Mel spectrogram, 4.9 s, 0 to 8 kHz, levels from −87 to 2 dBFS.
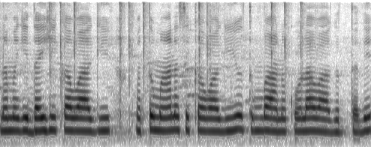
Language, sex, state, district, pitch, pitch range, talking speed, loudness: Kannada, female, Karnataka, Raichur, 230 Hz, 225-235 Hz, 110 wpm, -15 LUFS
